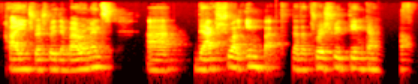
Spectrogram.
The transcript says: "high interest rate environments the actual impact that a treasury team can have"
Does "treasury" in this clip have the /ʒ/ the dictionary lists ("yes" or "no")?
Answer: no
